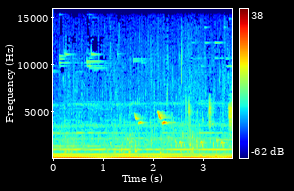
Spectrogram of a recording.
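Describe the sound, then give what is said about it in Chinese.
Steady lapping and trickling of flowing water rocking a small boat, with a constant low hum and a few faint bird chirps scattered above; no one speaks. “流动的水带动着小船，我的身体随着小船。轻轻的摇晃”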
